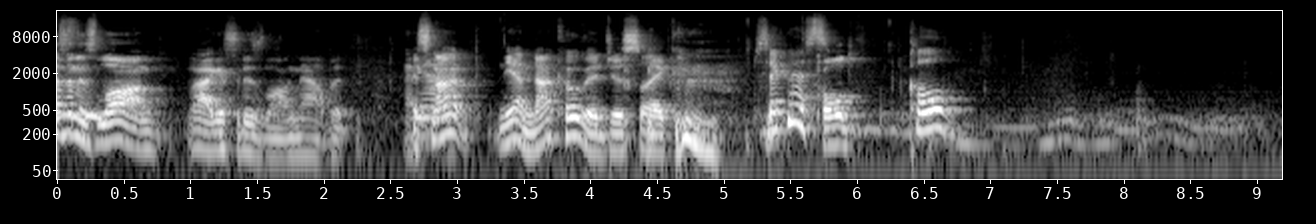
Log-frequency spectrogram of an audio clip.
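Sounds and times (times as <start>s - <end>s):
speech: 0.0s - 6.8s
cat growling while eating its food: 5.9s - 9.1s.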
